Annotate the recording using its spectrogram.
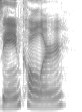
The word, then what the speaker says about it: Zane Koehler: Is Zane Koehler. I'm saying that right? Yes.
